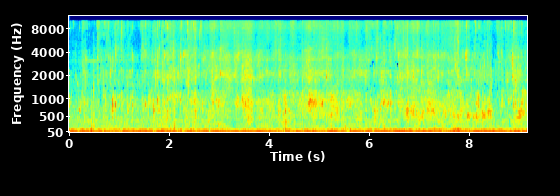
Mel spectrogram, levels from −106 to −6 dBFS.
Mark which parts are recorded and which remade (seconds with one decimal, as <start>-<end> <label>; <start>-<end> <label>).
0.0-2.8 recorded; 2.8-5.9 remade; 5.9-6.6 recorded; 6.6-7.7 remade; 7.7-9.2 recorded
